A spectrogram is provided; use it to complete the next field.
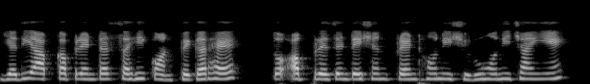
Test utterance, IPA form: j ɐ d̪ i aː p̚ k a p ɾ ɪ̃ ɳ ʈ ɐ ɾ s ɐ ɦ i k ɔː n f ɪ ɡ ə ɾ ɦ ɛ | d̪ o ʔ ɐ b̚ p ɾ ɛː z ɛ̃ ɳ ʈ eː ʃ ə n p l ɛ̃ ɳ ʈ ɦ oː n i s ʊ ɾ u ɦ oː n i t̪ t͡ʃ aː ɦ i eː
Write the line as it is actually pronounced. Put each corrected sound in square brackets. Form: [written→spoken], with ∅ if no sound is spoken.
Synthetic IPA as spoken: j ɐ d̪ i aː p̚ k a p ɾ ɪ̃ ɳ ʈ [ɐ→ə] ɾ s ɐ ɦ i k ɔː n f ɪ ɡ ə ɾ ɦ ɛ | [d̪→t̪] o ʔ ɐ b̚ p ɾ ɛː z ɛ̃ ɳ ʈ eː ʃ ə n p [l→ɾ] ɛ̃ ɳ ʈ ɦ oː n i [s→ʃ] ʊ ɾ u ɦ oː n i [t̪→∅] t͡ʃ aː ɦ i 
